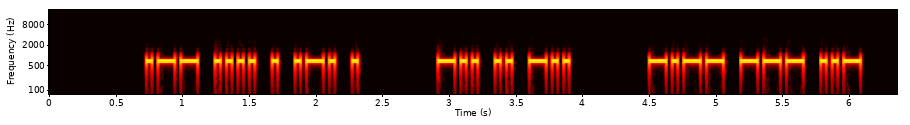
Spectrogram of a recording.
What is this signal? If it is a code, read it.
Morse code, heard as a keyed tone, about 28 wpm, 700 Hz. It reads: WHERE DID YOU
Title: 2x Word-Spacing - Sentences from Top 200 Words - 28wpm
